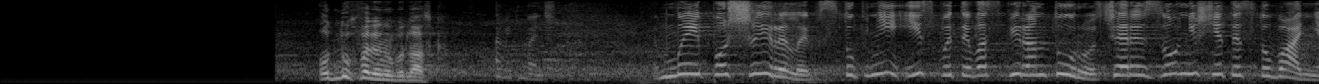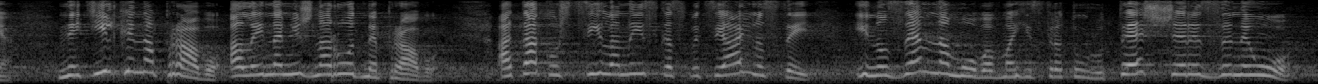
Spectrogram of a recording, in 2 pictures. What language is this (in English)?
Ukrainian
